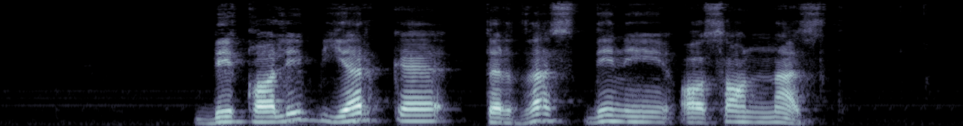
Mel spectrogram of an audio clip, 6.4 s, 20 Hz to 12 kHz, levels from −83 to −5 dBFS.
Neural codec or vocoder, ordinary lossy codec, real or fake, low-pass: none; Opus, 32 kbps; real; 10.8 kHz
